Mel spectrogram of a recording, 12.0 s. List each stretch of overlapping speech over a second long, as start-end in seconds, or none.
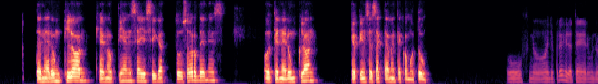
none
